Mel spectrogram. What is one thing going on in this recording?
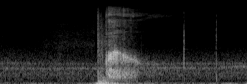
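A heavy thud sounds as a small character lands on the ground.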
